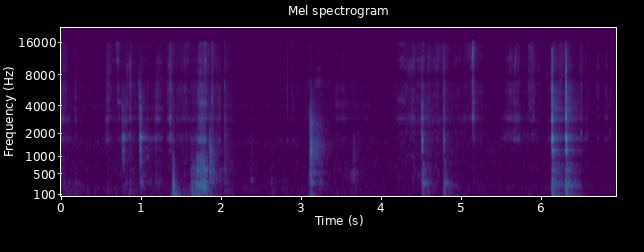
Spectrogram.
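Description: Rattan strands rubbing, scraping and clicking against a bamboo tube as the weave is worked and the tube is turned by hand, in short irregular bursts with two sharper knocks near the end.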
